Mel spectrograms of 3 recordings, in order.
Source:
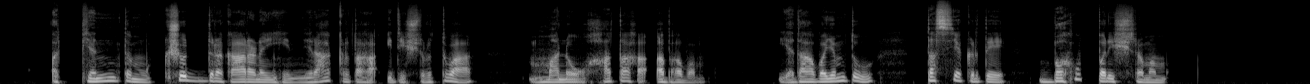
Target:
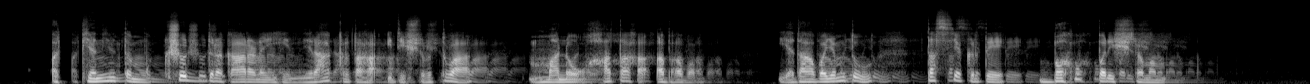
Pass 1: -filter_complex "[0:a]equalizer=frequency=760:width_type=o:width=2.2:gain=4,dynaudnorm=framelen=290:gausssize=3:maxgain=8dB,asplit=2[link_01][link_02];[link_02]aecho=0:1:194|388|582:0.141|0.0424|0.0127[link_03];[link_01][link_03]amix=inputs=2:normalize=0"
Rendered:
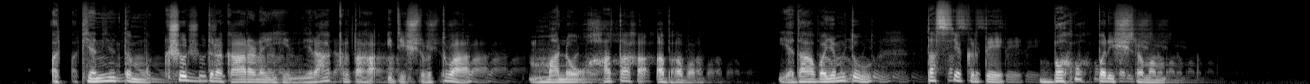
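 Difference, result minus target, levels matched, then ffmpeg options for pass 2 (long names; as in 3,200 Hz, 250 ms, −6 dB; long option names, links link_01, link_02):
4,000 Hz band −3.0 dB
-filter_complex "[0:a]lowpass=frequency=3200:width_type=q:width=1.9,equalizer=frequency=760:width_type=o:width=2.2:gain=4,dynaudnorm=framelen=290:gausssize=3:maxgain=8dB,asplit=2[link_01][link_02];[link_02]aecho=0:1:194|388|582:0.141|0.0424|0.0127[link_03];[link_01][link_03]amix=inputs=2:normalize=0"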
